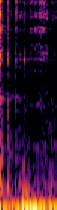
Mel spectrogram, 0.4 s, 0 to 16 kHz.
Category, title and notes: Sound effects > Objects / House appliances
knife and metal beam vibrations clicks dings and sfx-040
Beam, Clang, ding, Foley, FX, Klang, Metal, metallic, Perc, SFX, ting, Trippy, Vibrate, Vibration, Wobble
